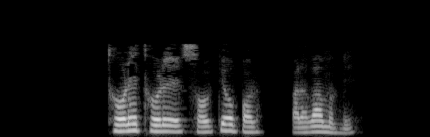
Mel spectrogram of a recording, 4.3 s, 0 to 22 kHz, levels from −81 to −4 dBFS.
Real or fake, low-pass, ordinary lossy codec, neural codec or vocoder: fake; 7.2 kHz; MP3, 24 kbps; codec, 16 kHz in and 24 kHz out, 0.9 kbps, LongCat-Audio-Codec, fine tuned four codebook decoder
